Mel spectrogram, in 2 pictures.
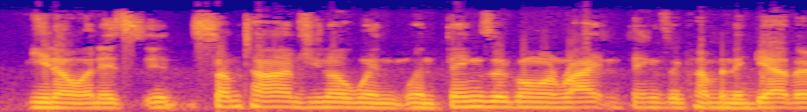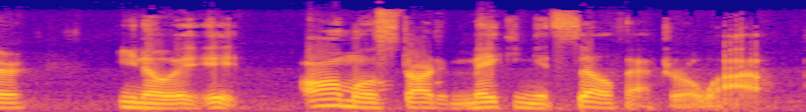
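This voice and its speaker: His pitch is medium. This man talks with an American accent. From Oakland, California. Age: 40s. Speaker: documentary filmmaker. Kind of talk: interview.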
